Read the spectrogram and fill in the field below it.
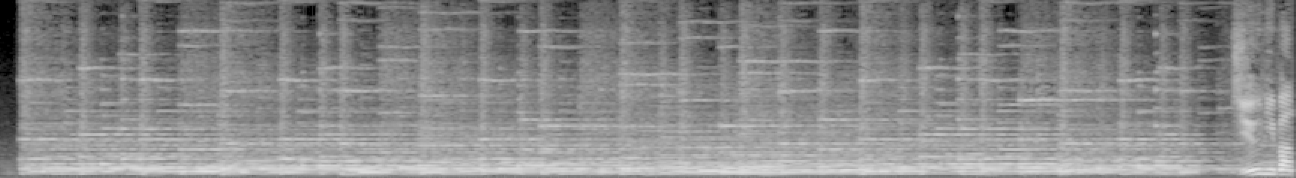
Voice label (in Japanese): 12番のりば発車メロディ＋発車予告放送; shin minamata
